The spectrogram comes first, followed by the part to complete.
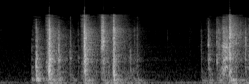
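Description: A toy Gaia Memory is pushed into the plastic slot of a DX Accel Driver belt, giving a quick run of about five sharp plastic clicks about half a second in.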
